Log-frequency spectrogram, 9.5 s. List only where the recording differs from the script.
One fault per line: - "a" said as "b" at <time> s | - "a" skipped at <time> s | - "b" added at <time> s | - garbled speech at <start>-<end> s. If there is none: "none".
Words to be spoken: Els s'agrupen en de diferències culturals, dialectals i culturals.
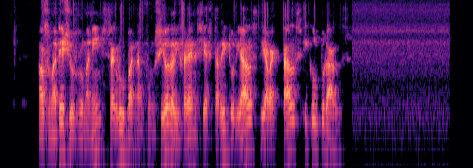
- "mateixos romanins" added at 1.0 s
- "funció" added at 3.0 s
- "culturals" said as "territorials" at 4.3 s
